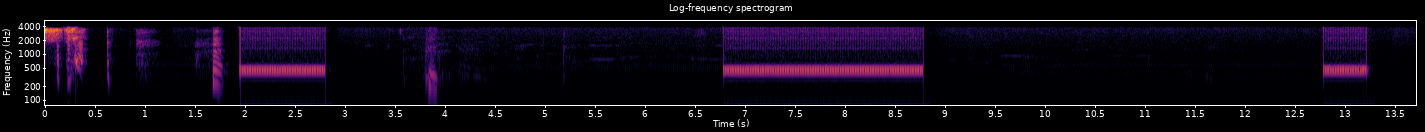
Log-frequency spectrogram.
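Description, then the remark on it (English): A few sharp clicks of a phone being dialed to a number taken off a posted pamphlet, then a steady, buzzy ringing tone on the line that sounds in loud bursts of a second or two, separated by longer quiet gaps. “Perhaps the coyote was answering.”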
